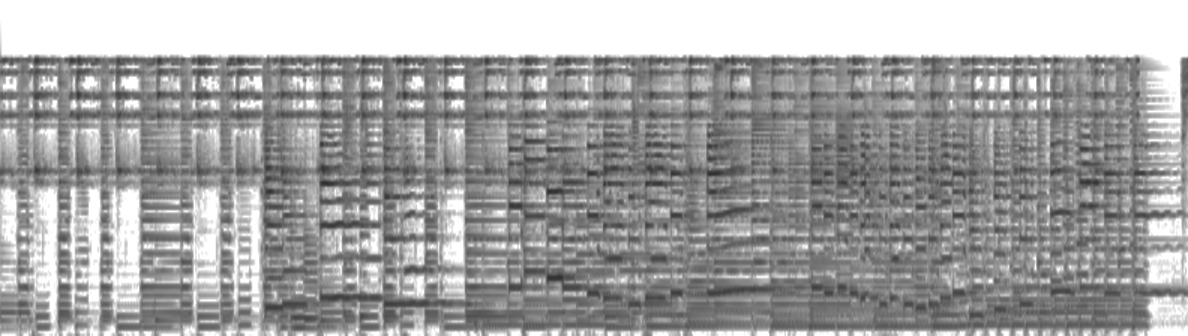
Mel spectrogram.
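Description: Jingling sleigh bells shake in a steady rhythm within loud, bright festive music, ringing continuously throughout with no one speaking.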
